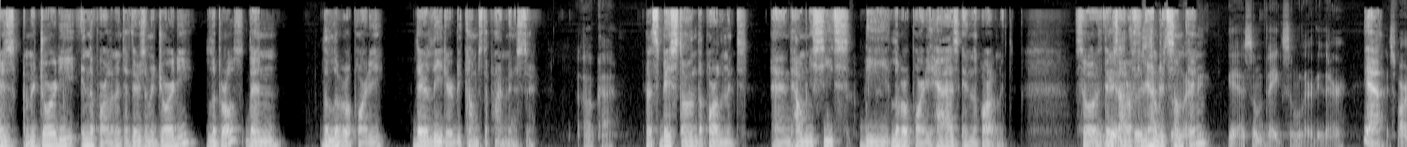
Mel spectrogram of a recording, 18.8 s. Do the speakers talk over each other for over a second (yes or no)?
yes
